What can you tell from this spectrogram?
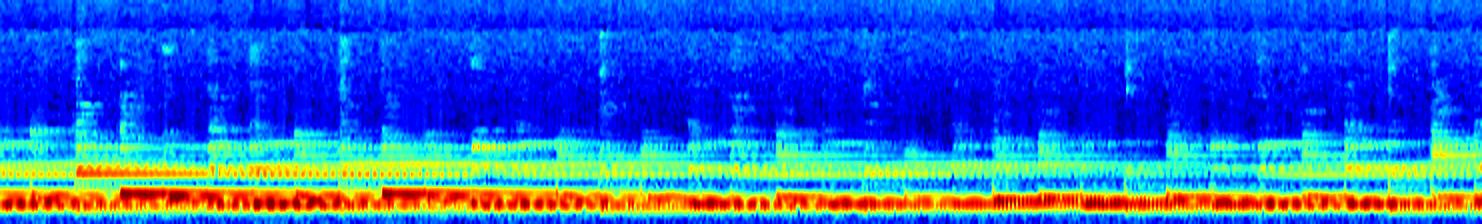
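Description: Steel tongue drum struck with mallets, played as a free, unhurried melody: two or three new notes a second, each ringing on and overlapping the next.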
